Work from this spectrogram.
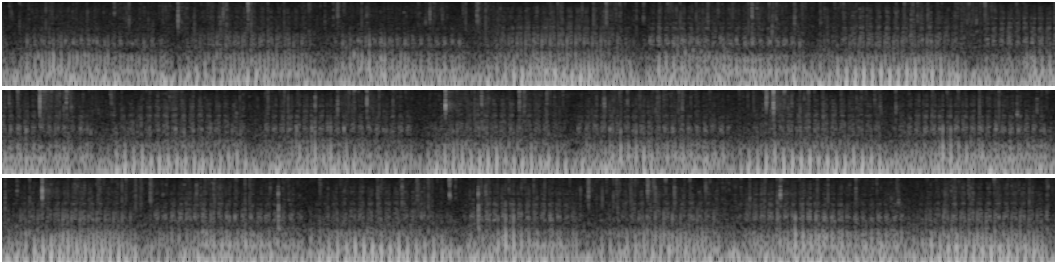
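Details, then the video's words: Cat purr as a soft, continuous low drone beating in regular breath cycles, mixed with a fireplace's crisp crackling and occasional louder snaps. "Purring Cat"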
